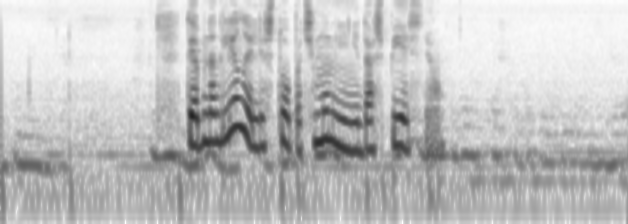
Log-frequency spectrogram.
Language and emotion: Russian, angry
